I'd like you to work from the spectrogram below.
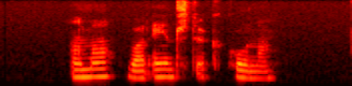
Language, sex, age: Icelandic, female, 10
